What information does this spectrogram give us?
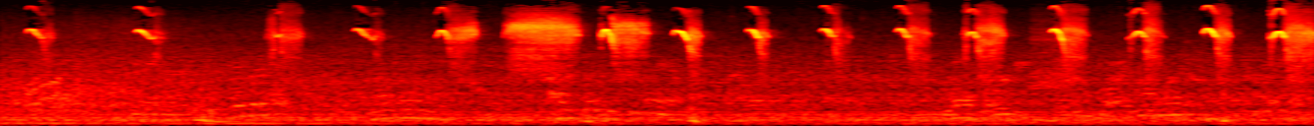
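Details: A swallow gives a steady series of high, sharp chirps, roughly two per second, broken by a couple of breathy hissing bursts over a faint low hum.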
